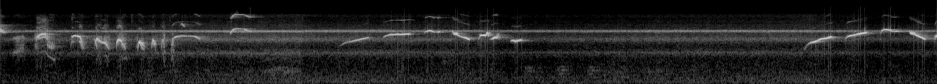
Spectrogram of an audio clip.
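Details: Oriental magpie-robin, a young bird just coming into fire with a proper voice, pours out fast chattering whistles, then two more phrases of rising slurs and quick, looping notes over a continuous high tone.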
